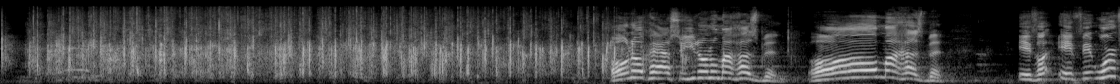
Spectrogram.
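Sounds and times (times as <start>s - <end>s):
audience clapping: 0.0s - 8.0s
speech: 6.1s - 9.5s, 10.2s - 11.1s.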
